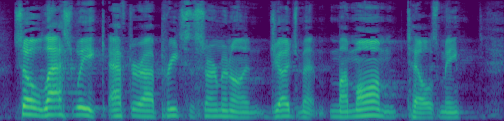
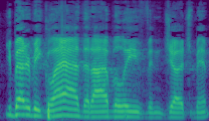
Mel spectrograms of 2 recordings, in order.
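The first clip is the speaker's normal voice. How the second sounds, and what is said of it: Imitating his mother's voice. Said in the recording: “That's my mom voice.”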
